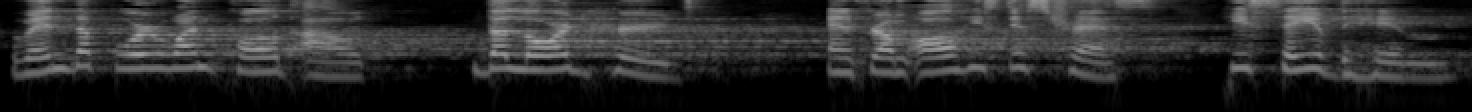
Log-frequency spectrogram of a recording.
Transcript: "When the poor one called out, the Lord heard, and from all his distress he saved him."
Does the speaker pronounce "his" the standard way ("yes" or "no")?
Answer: no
